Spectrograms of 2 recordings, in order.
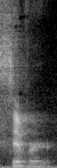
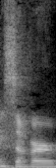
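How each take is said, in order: First: The name rhymes with liver. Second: The name does not rhyme with liver. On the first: The speaker calls it right. "I guess it's Sivir. Like a liver?" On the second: The speaker calls it wrong. "I like saying Sivir"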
